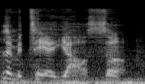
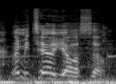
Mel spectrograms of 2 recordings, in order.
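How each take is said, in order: First: It is said in a put-on character voice. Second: It is said in his ordinary speaking voice.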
